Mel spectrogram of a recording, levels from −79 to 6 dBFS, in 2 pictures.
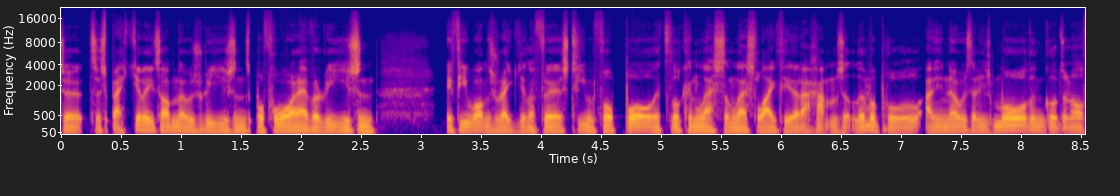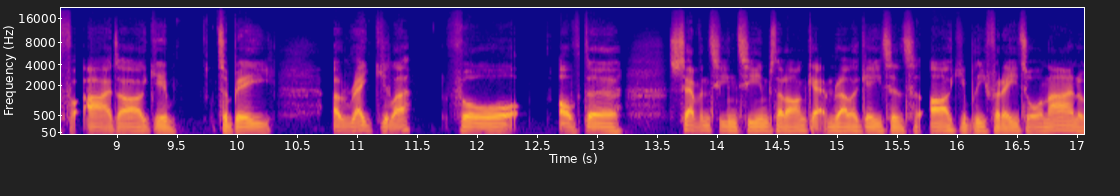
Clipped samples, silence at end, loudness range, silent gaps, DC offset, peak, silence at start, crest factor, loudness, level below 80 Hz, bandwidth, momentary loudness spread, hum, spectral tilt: under 0.1%; 0 s; 2 LU; none; under 0.1%; 0 dBFS; 0 s; 16 dB; -17 LUFS; -40 dBFS; 19.5 kHz; 7 LU; none; -5.5 dB/octave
